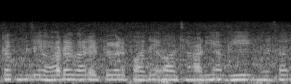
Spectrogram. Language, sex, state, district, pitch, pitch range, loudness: Hindi, male, Chandigarh, Chandigarh, 220 Hz, 210-220 Hz, -17 LUFS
